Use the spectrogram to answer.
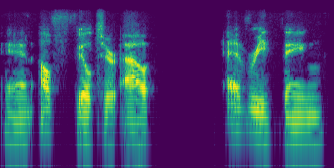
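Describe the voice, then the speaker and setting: A man walks through a software demonstration in a playful, folksy way, thinking aloud as he goes. His voice sits a little low. The recording is dull and lo-fi, like conference audio. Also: slow, creaky, a little hiss or hum. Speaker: presenter. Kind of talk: live software demo talk.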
